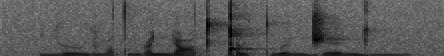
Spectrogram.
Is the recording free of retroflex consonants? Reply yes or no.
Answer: yes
